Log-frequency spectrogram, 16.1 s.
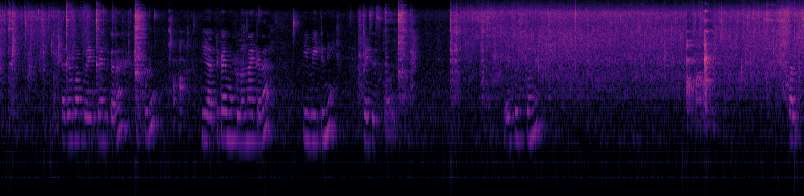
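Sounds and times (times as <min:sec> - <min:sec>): frying in hot oil sizzling: 0:00.0 - 0:02.3, 0:09.0 - 0:16.0.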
